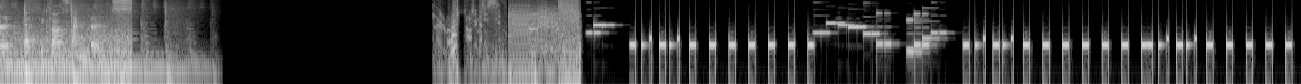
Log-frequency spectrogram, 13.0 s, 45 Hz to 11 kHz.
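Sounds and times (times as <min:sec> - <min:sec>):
rapid electronic beeps: 0:04.4 - 0:06.9.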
